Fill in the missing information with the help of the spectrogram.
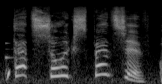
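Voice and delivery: high, slow astonishment; shocked. Real, not acted. [name] reacting to the cake price. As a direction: gasp at the price.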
